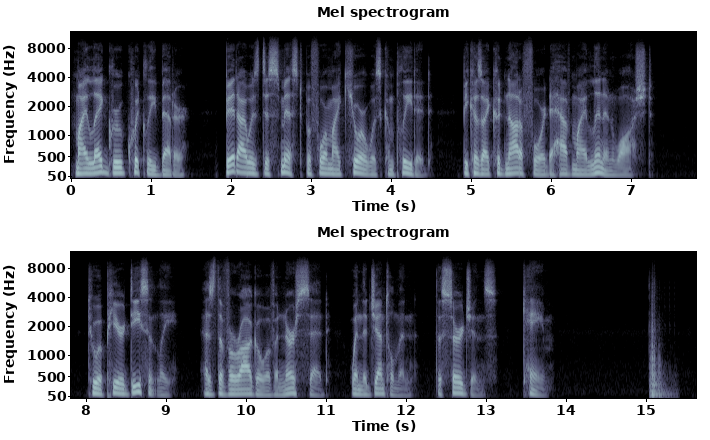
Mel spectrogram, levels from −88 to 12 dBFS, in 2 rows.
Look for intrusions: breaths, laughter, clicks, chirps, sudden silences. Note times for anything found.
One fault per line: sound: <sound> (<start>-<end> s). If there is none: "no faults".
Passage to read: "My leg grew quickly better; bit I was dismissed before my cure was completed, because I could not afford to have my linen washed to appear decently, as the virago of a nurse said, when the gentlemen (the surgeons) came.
sound: thud (15.0-15.4 s)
